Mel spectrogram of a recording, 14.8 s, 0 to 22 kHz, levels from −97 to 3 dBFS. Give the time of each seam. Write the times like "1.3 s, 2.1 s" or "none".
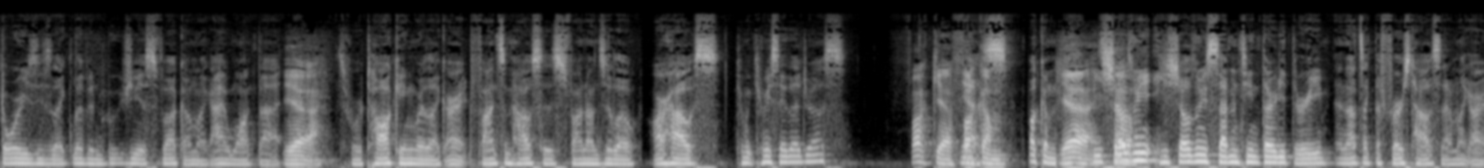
6.4 s, 10.6 s

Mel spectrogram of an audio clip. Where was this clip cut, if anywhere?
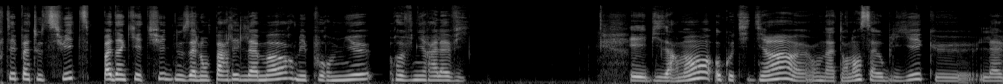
3.8 s, 6.3 s

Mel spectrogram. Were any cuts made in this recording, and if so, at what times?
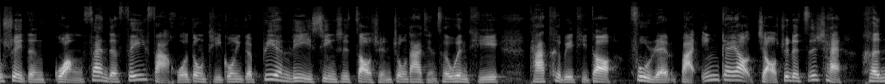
none

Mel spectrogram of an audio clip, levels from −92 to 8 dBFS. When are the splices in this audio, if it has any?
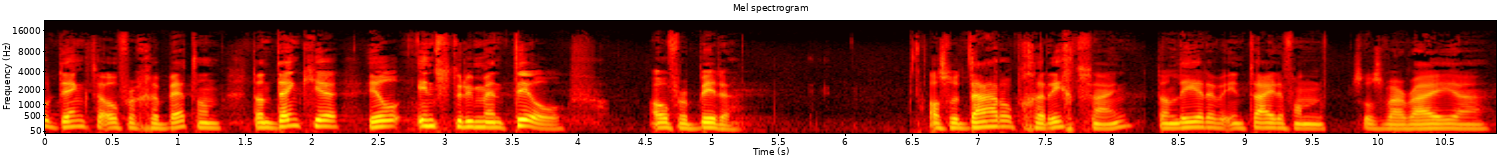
6.6 s, 8.2 s, 9.6 s

